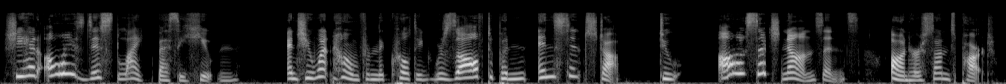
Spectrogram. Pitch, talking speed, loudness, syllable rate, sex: 275 Hz, 160 wpm, -19 LUFS, 5.2 syllables/s, female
